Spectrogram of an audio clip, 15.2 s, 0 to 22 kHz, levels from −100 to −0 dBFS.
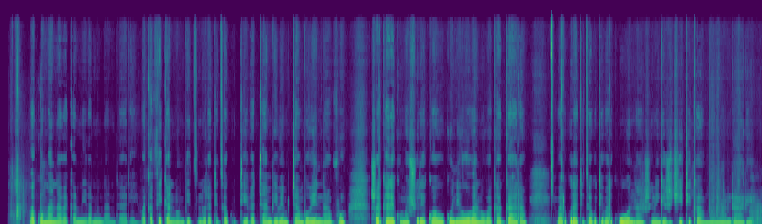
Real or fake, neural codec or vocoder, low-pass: fake; vocoder, 44.1 kHz, 128 mel bands, Pupu-Vocoder; 19.8 kHz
